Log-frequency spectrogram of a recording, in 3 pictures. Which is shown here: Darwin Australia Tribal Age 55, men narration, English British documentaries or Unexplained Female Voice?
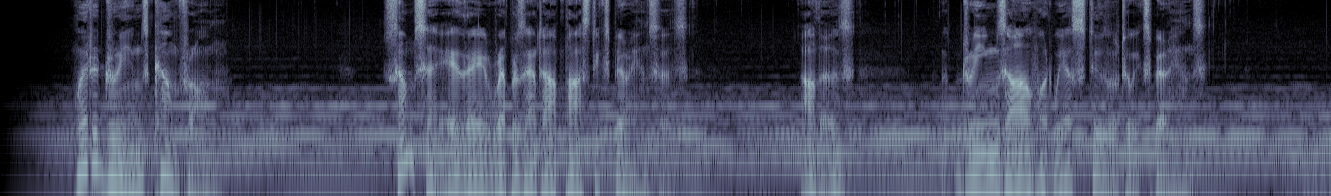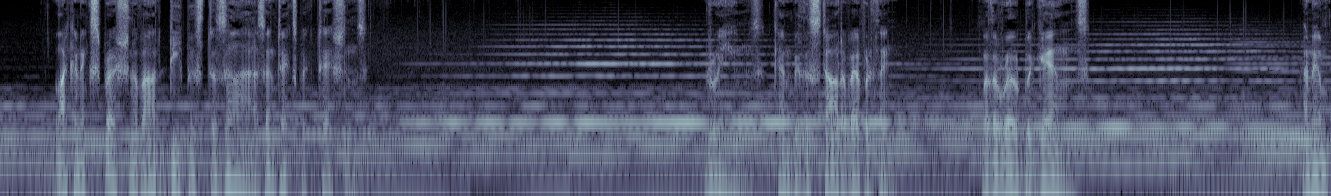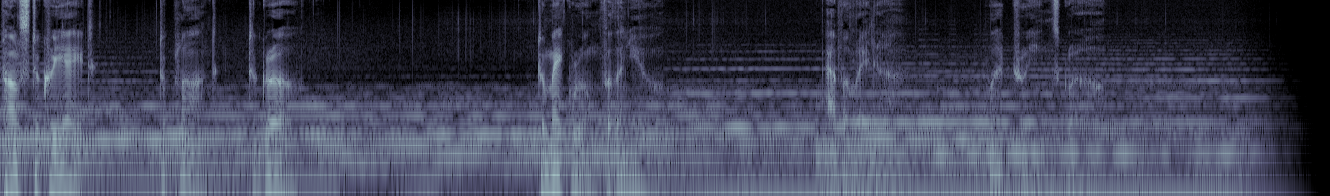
English British documentaries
